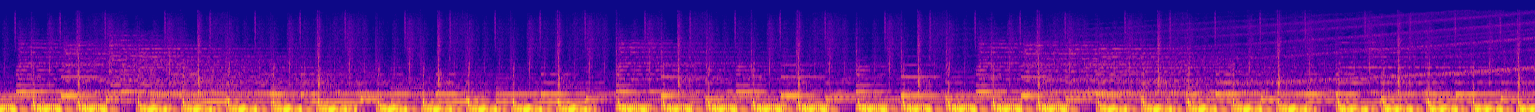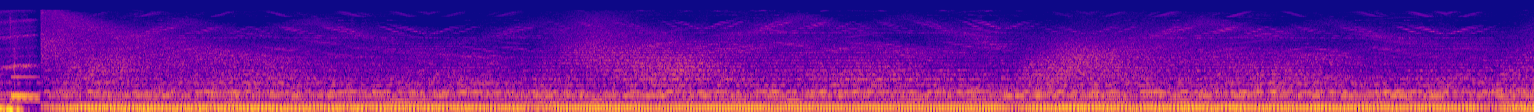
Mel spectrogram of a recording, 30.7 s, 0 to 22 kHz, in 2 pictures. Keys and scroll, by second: 1.6 ctrl+alt+space, 2.8 ctrl+space, 3.7 ctrl+alt+space, 4.6 ctrl+alt+space, 5.3 ctrl+alt+space, 7.1 ctrl+alt+space, 7.7 ctrl+space, 12.6 ctrl+z, 13.3 ctrl+space, 14.2 ctrl+space, 15.2 ctrl+alt+space, 15.5 ctrl+2, 15.8 ctrl+space, 19.4 ctrl+alt+space, 21.4 ctrl+space, 22.2 ctrl+space, 22.8 ctrl+alt+space, 26.1 ctrl+z, 28.2 ctrl+space, 28.7 ctrl+alt+space, 29.1 ctrl+alt+space.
